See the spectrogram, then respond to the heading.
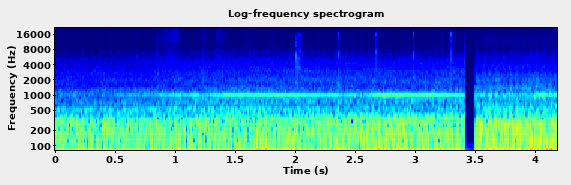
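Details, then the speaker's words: Diesel truck on the road with a steady mid-pitched whine over the drone, heard through the floor, worst in sixth gear and not clutch noise; abnormal transmission noise, gearbox to be pulled, cause not yet found. "I'll drive it I'll let you guys know if anything interesting happens it definitely doesn't sound right"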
